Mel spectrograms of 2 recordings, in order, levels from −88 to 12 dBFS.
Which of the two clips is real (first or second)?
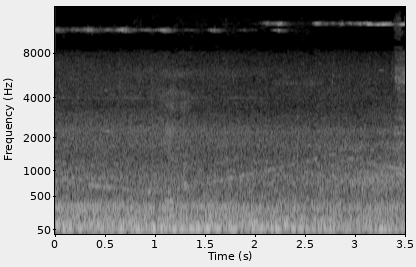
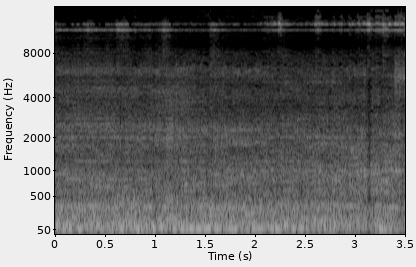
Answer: first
